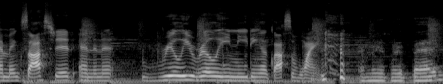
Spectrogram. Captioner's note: giggles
